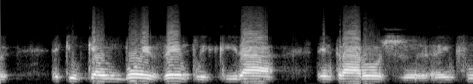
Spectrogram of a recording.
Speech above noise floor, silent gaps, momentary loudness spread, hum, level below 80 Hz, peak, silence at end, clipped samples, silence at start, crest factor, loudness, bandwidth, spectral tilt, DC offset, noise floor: 22 dB; none; 10 LU; none; -48 dBFS; 0 dBFS; 0 s; 1%; 0 s; 8 dB; -8 LUFS; 12.5 kHz; -5 dB/octave; under 0.1%; -30 dBFS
